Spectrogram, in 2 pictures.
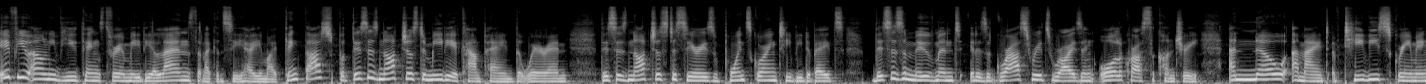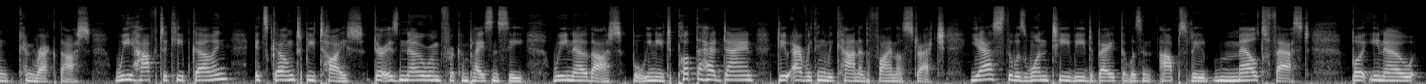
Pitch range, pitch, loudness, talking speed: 160-205 Hz, 185 Hz, -17 LUFS, 235 wpm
